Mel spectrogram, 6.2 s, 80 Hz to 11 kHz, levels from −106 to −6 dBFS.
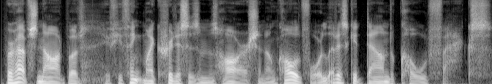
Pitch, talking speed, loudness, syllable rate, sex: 95 Hz, 185 wpm, -22 LUFS, 4.1 syllables/s, male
